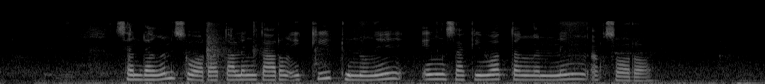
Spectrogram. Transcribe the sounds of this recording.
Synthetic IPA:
sand̪aŋanswɔɾɔt̪alɪŋt̪aɾʊŋikid̪̥ṳnuŋeɪŋsakiwɔt̪əŋənɪŋa̰ksɔɾɔ

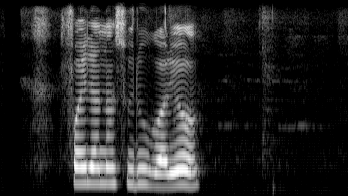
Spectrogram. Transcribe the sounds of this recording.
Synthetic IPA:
pʰʌjlʌnʌsuɾuɡʌɾjo

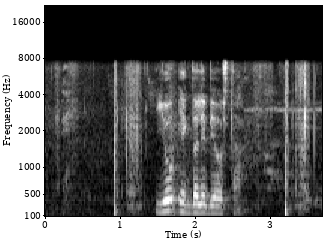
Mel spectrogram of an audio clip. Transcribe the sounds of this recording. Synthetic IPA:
joʔek̚d̪ʌlebjʌwʌst̪ʰa

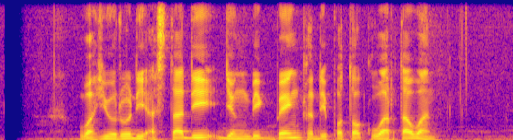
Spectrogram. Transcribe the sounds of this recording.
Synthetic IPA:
wʔahjuɾudiʔa̰st̪adid͡ʒɨŋbiɡ̚bɛŋkɨrdipɔt̪ɔkuwart̪awan

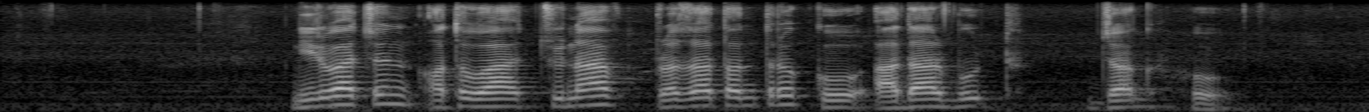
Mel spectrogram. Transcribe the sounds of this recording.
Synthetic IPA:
nirbat͡sʌnʌ̰t̪ʰʌwat͡sunab̚prʌd͡zat̪ʌnt̪rʌkoʔad̪ʱarbuʈ | d͡zʌɡho̰

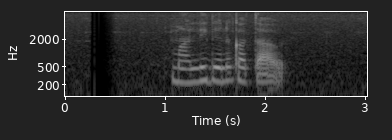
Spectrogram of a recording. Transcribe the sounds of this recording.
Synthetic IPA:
malːid̪enəkat̪a̰ːʋə̰

